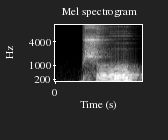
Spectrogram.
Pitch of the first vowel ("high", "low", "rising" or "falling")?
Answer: rising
